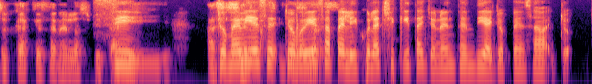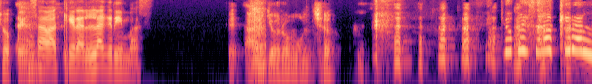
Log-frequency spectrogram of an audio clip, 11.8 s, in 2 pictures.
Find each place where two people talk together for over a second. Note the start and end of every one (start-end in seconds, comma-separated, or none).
2.1-3.5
